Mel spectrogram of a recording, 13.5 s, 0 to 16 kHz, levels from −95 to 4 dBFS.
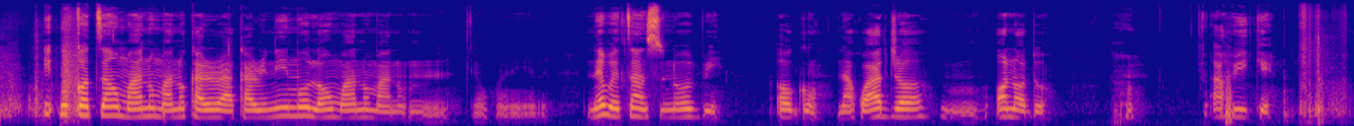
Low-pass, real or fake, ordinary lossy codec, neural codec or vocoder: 14.4 kHz; real; none; none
